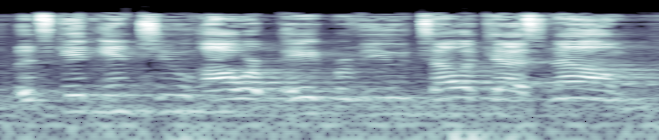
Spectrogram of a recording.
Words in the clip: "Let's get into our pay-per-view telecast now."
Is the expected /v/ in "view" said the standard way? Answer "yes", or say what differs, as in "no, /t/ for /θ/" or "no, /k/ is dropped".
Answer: yes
